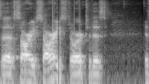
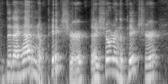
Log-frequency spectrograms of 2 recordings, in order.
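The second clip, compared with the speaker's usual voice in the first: usual speaking voice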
